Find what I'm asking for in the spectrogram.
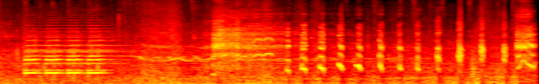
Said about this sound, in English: And they need this honk as I turn this corner.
